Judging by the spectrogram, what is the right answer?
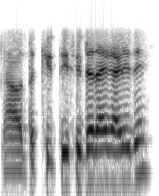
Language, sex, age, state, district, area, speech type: Marathi, male, 18-30, Maharashtra, Amravati, urban, conversation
